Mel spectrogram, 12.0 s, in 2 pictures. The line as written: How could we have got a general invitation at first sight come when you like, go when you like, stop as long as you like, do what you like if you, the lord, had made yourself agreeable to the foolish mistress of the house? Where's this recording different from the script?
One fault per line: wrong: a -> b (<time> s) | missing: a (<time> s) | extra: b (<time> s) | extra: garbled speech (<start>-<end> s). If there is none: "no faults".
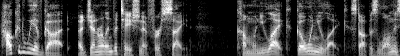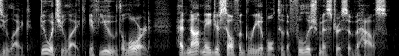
extra: not (8.8 s)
